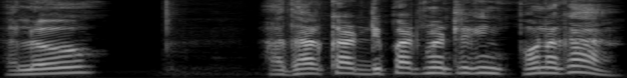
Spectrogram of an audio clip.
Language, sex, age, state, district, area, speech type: Santali, male, 60+, Jharkhand, Bokaro, rural, spontaneous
